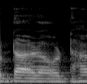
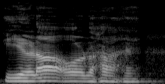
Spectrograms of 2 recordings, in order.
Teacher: ये अड़ा और अढ़ा ध्वनियाँ मूर्धन्य तथा उच्छिप्त ध्वनियाँ हैं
